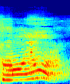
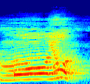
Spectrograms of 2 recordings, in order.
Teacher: ময়ের সঙ্গে কিন্তু ওকার চলে আসছে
